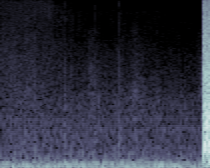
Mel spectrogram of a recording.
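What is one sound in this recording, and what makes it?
A gunshot bangs loudly in an echoing range.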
